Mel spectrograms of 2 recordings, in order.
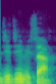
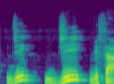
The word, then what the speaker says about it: जिजीविषा: जीने की इच्छा, इसे कहते हैं जिजीविषा। क्या कहते हैं? जी जी विषा। पहले छोटी की मात्रा, फिर बड़ी की मात्रा, फिर छोटी की मात्रा, उच्चारण समझिए।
